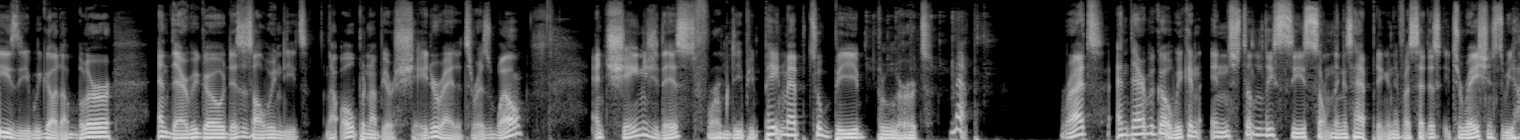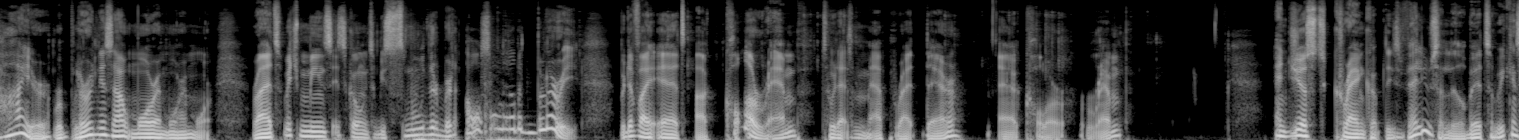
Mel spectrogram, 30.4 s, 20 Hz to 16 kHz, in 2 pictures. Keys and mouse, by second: 2.1-4.0 drag, 4.5-5.2 drag, 5.8 middle click, 6.9-9.5 drag, 8.8 r, 12.3 shift+middle click, 14.8 click, 15.1 click, 15.4 click, 20.4 click, 20.6 click, 21.1 middle click, 21.8 shift+a, 24.9 shift+a, 28.7 middle click, 29.3-30.3 drag.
